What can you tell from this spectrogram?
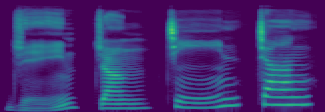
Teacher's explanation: Almost. The first part is third tone. Jǐn falls and rises a little. The second is first tone. Zhāng, flat and high.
